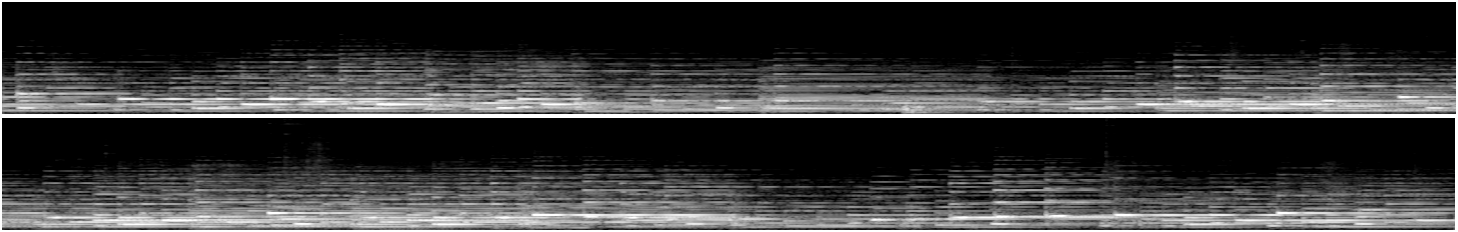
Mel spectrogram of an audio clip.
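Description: Piano music playing continuously as offertory music, with overlapping held notes and chords.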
